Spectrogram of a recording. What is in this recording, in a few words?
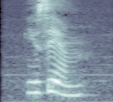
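"museum", English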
